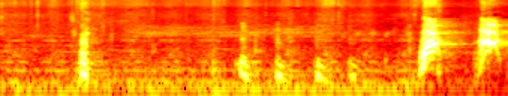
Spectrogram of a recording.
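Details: Puppy barking at a crab: one bark, then a row of soft, short huffs, ending in two loud, bright barks close together; faint background sounds throughout.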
